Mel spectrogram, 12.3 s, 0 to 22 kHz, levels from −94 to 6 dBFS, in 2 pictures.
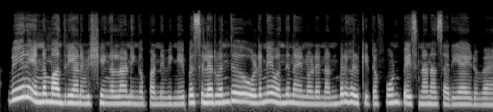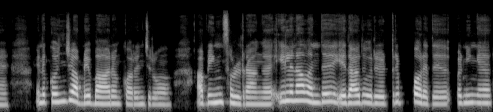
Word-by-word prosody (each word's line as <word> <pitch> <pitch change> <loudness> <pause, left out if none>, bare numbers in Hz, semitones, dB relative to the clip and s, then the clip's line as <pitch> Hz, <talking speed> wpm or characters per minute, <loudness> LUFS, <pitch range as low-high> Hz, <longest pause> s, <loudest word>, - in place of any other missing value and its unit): வேற 380 +4 +5 0.2
என்ன 275 0 +5
மாதிரியான 245 -2 +4
விஷயங்கள்லாம் 225 0 -3
நீங்க 215 -1 -7
பண்ணுவீங்க? 205 0 -6
இப்ப 245 +3 +1
சிலர் 245 -1 +3
வந்து, 270 +4 +1 0.2
"உடனே 255 +4 +1
வந்து 250 +1 -1
நான் 240 -2 -1
என்னோட 215 -1 -4
நண்பர்கள்கிட்ட 225 0 -2
ஃபோன் 245 +3 -2
பேசினா 220 -1 -2
நான் 205 0 -5
சரியாயிடுவேன். 195 -1 -6 0.4
எனக்கு 260 +1 -3
கொஞ்சம் 285 +2 +4
அப்பிடியே 235 -2 +1
பாரம் 215 0 +1
குறைஞ்சிரும்." 200 -1 -6 0.4
அப்பிடின்னு 250 +2 0
சொல்றாங்க. 210 -3 -1 0.2
இல்லன்னா, 305 0 +4
வந்து 265 +1 +1 0.2
ஏதாவது 240 +1 +3
ஒரு 225 -1 0
ட்ரிப் 265 0 -8
போறது. 215 -3 0
இப்ப 240 -1 -7
நீங்க, 245 -1 -3
230 Hz, 160 wpm, -19 LUFS, 210-255 Hz, 0.4 s, வேற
